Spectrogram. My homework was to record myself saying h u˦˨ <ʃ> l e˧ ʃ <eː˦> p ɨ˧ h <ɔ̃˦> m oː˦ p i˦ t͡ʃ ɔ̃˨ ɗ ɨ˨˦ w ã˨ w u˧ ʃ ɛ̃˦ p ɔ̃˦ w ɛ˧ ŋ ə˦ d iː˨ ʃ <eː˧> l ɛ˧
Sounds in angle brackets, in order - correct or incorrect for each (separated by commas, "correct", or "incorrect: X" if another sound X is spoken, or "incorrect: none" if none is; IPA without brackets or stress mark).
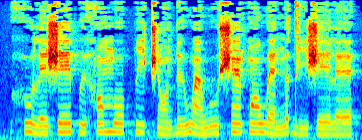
incorrect: none, correct, correct, correct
